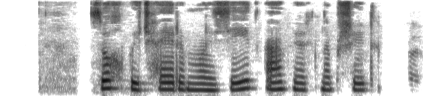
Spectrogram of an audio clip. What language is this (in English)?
Abkhazian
